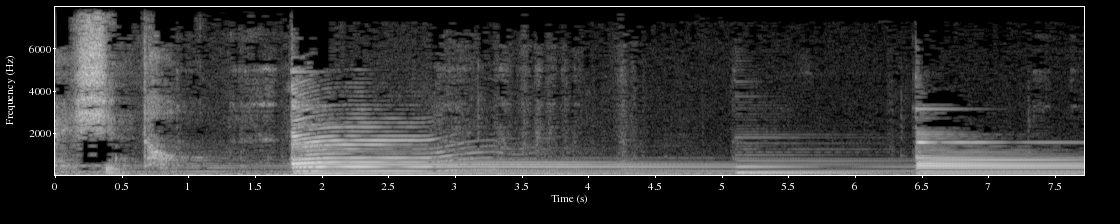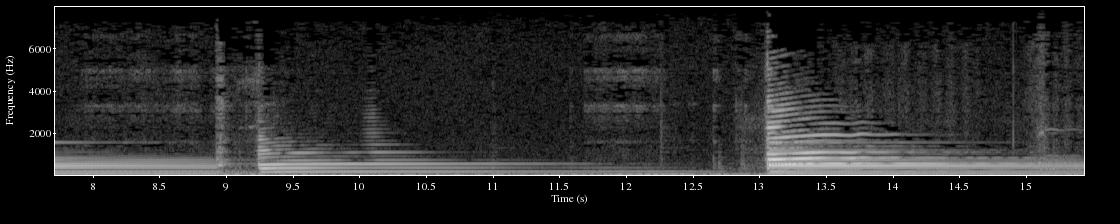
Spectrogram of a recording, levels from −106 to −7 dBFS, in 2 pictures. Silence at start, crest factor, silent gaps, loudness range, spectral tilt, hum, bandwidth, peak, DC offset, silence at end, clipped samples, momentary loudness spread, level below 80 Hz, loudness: 0 s; 22 dB; none; 10 LU; -3.5 dB/octave; none; 8 kHz; -14 dBFS; under 0.1%; 0 s; under 0.1%; 22 LU; -52 dBFS; -34 LUFS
